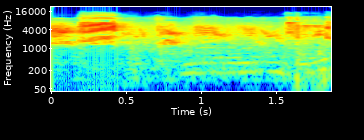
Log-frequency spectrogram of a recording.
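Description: A yellow Fischer's lovebird squawks at a bird shop, a few sharp, shrill, close calls in quick succession with brief gaps between them.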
